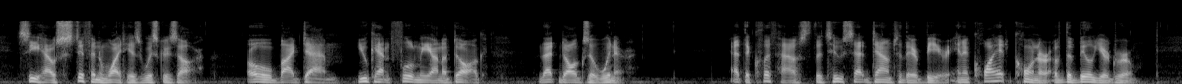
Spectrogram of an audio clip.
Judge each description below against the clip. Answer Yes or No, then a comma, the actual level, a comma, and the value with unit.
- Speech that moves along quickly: Yes, fast, 210 wpm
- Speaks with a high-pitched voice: No, low, 100 Hz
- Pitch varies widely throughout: No, average, 4.2 semitones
